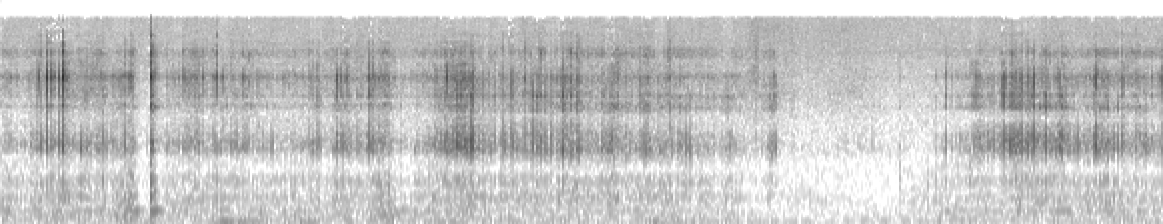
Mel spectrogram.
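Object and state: Metal microphone housing scratched and tapped.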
